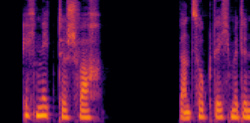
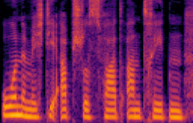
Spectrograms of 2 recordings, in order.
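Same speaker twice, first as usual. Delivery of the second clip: ordinary delivery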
